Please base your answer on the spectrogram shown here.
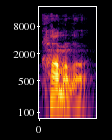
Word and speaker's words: Kamala: you call Melania Melania do you call Ivanka Ivanka then call kamla Kamala all right so that's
